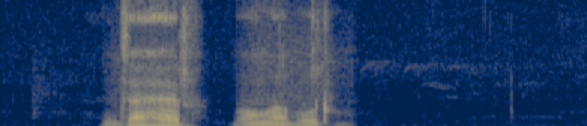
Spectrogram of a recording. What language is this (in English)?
Santali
